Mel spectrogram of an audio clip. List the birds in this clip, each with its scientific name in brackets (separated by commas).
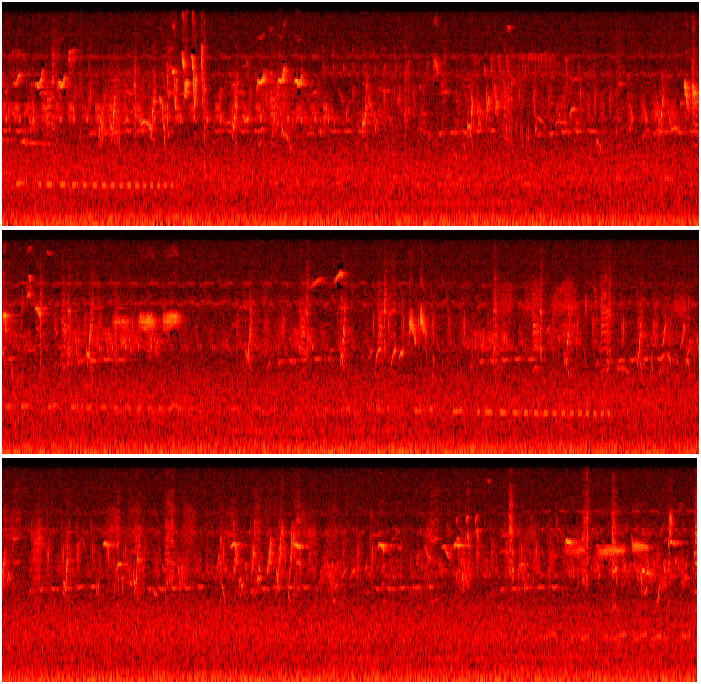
Sulphur-breasted Bushshrike (Telophorus sulfureopectus), Red-cheeked Cordonbleu (Uraeginthus bengalus)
